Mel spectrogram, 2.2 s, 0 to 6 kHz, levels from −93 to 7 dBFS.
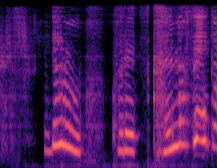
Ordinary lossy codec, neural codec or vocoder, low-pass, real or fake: none; codec, 24 kHz, 1 kbps, SNAC; 5.4 kHz; fake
